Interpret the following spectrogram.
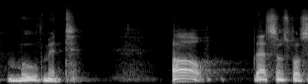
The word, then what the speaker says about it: MVMT: this week all right mvmt watches everybody pronounced movement oh that's what i'm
